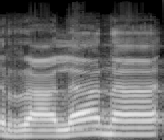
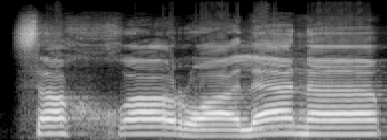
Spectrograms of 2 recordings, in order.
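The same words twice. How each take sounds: First: را لنا with a light, thin ra. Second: Slow سخر لنا with a full, thick ra and long vowels; heavy r. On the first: Teacher showing what to avoid, ra read thin. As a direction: say را لنا wrongly, keeping the ra light. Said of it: "اس کو باریک را لنا ایسے نہیں پڑھنا". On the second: Teacher modelling the thick ra, slow recitation. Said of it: "موٹا پڑھا جائے". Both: Shown as a demonstration.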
